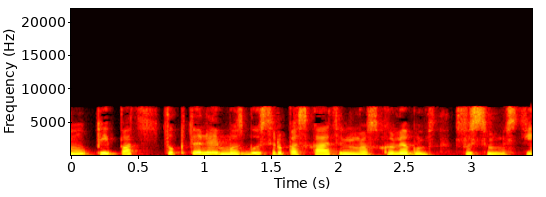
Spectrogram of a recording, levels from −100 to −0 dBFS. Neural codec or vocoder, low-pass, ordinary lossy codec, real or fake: autoencoder, 22.05 kHz, a latent of 192 numbers a frame, VITS, trained on one speaker; 7.2 kHz; MP3, 48 kbps; fake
